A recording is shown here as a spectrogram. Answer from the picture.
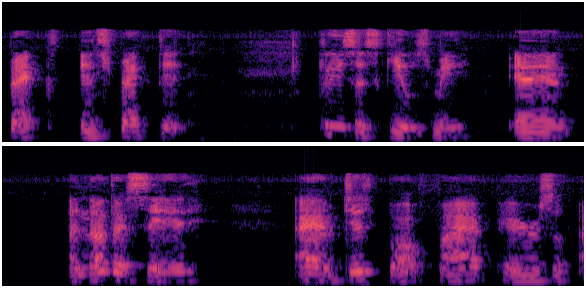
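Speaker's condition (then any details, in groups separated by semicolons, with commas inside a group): No condition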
